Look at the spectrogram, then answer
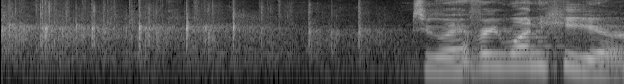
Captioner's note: audience applauding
